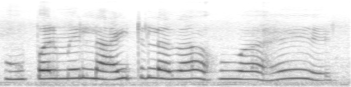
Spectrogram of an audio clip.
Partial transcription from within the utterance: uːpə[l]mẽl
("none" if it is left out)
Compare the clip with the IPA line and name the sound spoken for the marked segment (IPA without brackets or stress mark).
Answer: ɾ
